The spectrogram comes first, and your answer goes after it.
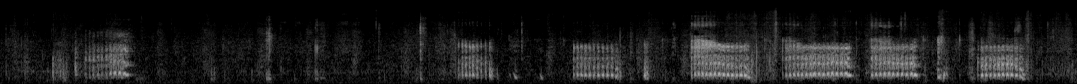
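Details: Border Terrier puppies, 25 days old, at the Iz Lesnogo Kraya kennel, give tonal, harmonic whines: a few short yelps early, then a series of longer, steady whimpers about half a second each, over soft rustling and clicking.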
